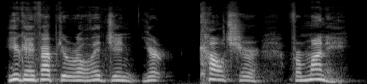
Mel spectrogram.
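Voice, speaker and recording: A desperate, defiant teenage boy played by a male narrator in a storybook adventure. His voice jumps high and loud as he cries out with impassioned force, pleading for his dragon. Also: measured pace. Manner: yelling, crying out, impassioned. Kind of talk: audiobook character acting.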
